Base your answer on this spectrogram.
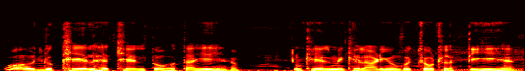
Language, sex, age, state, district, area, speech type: Urdu, male, 18-30, Bihar, Saharsa, rural, spontaneous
